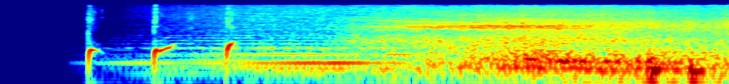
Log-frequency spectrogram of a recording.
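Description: Intro sound design: three quick rising pops about a quarter second apart, then a swelling electronic music build-up that grows steadily louder.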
